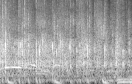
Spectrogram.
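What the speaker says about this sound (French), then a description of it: "Bravo, on peut applaudir Mathilde pour son très beau parcours." Studio audience applauding on a French TV quiz show, a steady dense wash of clapping that carries evenly through the whole stretch with a few voices faintly mixed in.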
